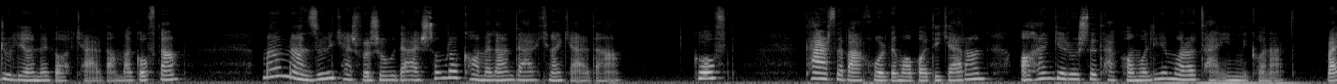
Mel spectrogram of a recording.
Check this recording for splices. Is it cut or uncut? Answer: uncut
